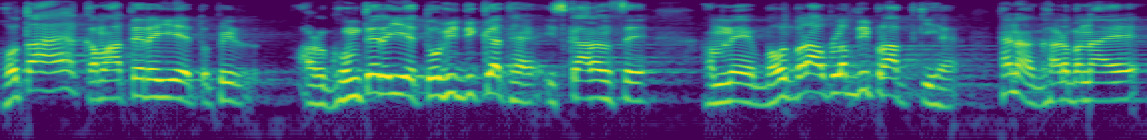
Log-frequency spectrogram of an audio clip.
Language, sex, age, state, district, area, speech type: Hindi, male, 30-45, Bihar, Begusarai, rural, spontaneous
